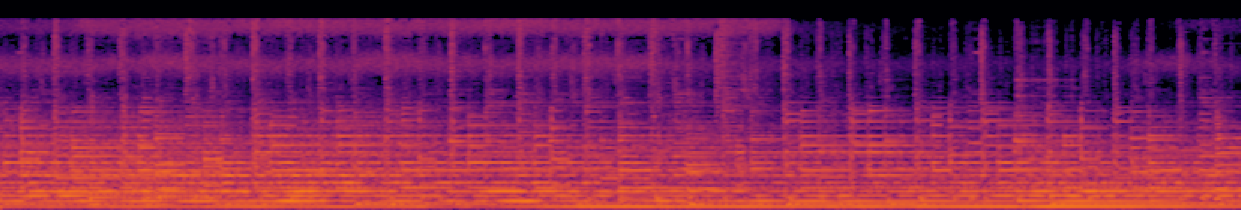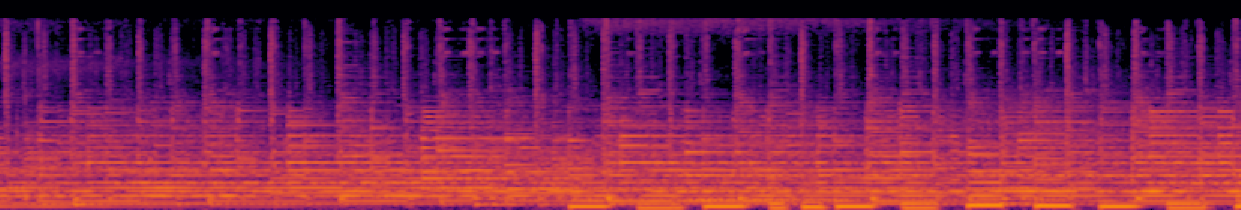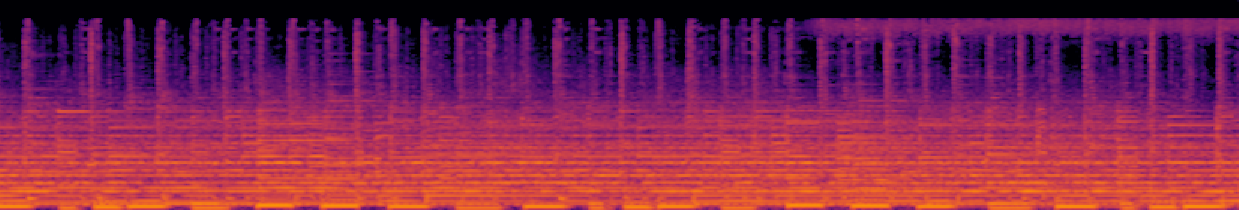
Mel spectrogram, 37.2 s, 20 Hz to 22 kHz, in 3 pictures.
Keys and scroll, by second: 0.5 F3, 1.7 f, 5.9 F3, 8.8 F3, 11.2 f, 18.5 F3, 19.4 F3, 21.6 f, 22.5 e, 24.7 f, 26.5 F3, 27.3 F3, 29.5 f, 35.0 f, 35.5 t.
